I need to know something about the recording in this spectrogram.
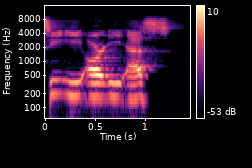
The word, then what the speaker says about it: Ceres: And I should say, when you say series, that's a town, and it's not spelled like World Series. It's Ceres series.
